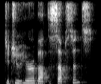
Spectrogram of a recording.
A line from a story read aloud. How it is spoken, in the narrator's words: murmured Ose to Sai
